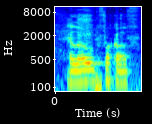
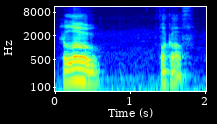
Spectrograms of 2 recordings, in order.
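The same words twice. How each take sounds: First: There is only a short pause after hello. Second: There is a long pause after hello. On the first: The speaker calls it wrong. "there's gotta be a bigger pause between hello and fuck off" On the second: The speaker calls it right. "Pretty good"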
